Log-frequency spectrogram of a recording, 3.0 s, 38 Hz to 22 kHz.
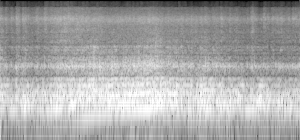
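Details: Ford Econoline van V6 after exhaust repair (broken flex section replaced with new pipe and hanger): runs and revs gently with a smooth, even exhaust note, no puffing or ticking.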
